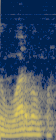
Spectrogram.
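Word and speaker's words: verb: ये वर्ब, इसके वर्ब कई लोग पढ़ते हैं, वर्ब पढ़ते हैं लेकिन आर साइलेंट होता है, इसे वर्ब पढ़ा जाता है।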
